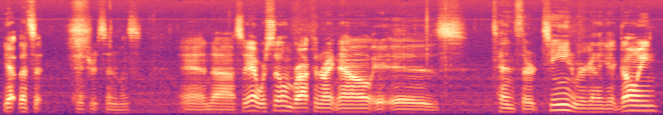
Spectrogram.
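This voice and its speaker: A man in his thirties co-hosting a casual road-trip vlog, chatty and excitable, filmed on a handheld phone in a car and an arcade. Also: on the low side, measured pace, a little hiss or hum. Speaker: vlog co-host. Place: inside a car, then a loud arcade. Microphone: handheld phone camera at arm's length.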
